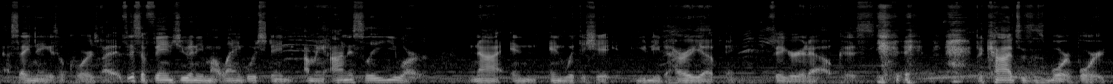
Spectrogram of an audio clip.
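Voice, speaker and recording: A man's voice: deep voice, brisk. A young man telling his life story in a rambling, profane, casual way, with many restarts. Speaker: vlogger. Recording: loud music playing behind the voice.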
